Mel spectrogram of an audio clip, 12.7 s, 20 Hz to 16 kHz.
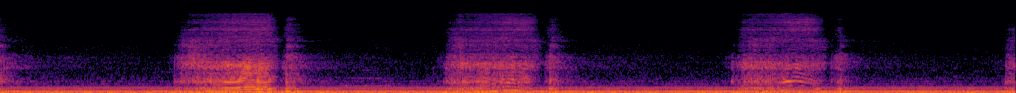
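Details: Snoring in sleep recorded with the SnoreLab app: three loud, rattling snores, one roughly every 3.5 seconds, over steady low room hum.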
